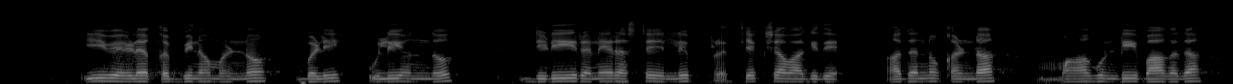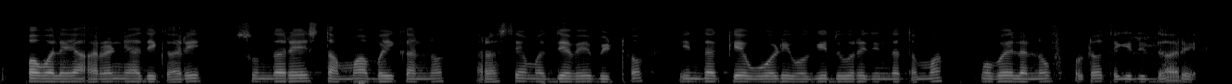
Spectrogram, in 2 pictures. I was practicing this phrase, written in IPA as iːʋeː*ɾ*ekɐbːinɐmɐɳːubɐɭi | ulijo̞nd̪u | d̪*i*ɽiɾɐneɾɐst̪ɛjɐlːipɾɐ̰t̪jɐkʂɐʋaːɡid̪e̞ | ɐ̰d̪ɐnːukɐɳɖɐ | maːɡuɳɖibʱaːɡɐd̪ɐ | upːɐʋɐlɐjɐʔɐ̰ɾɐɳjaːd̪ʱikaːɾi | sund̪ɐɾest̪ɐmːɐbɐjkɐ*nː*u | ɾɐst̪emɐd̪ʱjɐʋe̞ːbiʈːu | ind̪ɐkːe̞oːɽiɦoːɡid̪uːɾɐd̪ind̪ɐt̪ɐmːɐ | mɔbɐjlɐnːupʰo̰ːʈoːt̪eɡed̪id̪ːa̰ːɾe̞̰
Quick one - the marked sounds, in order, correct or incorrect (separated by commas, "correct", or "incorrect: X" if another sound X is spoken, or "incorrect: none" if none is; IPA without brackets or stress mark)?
incorrect: ɭ, correct, correct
